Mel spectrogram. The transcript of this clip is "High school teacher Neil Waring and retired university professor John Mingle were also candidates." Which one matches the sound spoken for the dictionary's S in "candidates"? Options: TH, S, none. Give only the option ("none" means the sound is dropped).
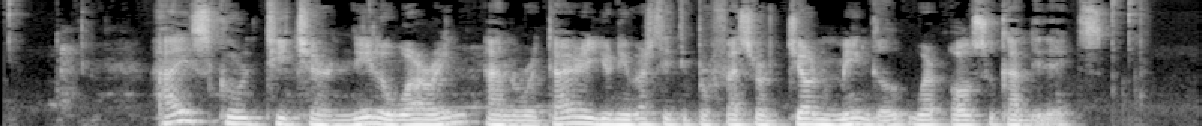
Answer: S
